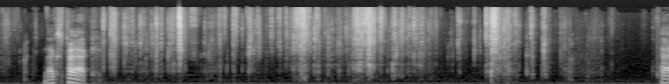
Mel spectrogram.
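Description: A foil wrapper crinkles and tears as it is pulled open.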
